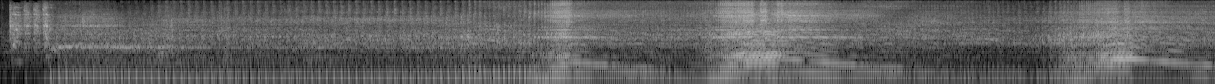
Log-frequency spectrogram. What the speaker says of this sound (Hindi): इस बाइक को स्टार्ट करते हैं और आपको सुनाते हैं कि ये बाइक कैसे साउंड करती है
